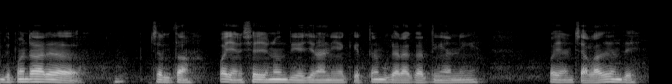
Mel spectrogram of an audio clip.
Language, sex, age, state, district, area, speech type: Dogri, male, 30-45, Jammu and Kashmir, Jammu, rural, spontaneous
